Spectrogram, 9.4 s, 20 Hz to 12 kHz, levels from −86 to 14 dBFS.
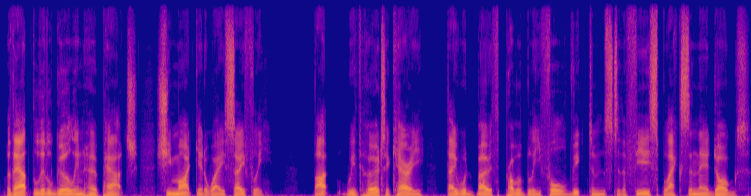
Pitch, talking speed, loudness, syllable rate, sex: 100 Hz, 190 wpm, -21 LUFS, 4.9 syllables/s, male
